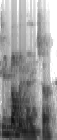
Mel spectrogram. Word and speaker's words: denominator: But it is denominator. D E N O Min I N A T O R. Denominator. Okay. So, syllables denominator. Five syllables.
